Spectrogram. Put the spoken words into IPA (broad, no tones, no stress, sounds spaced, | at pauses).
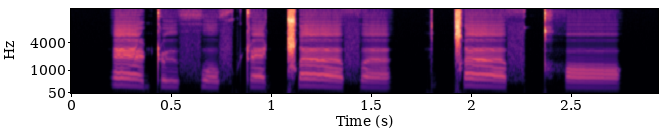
ɛ ʈ ʉ f o f ʈ ɛ ǁ ɜː f ɜ | ǀ ɜː f kʰ ɔː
